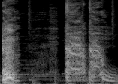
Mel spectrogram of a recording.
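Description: A man coughing and clearing his throat: one loud cough right at the start, then two more close together about a second and a half in.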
